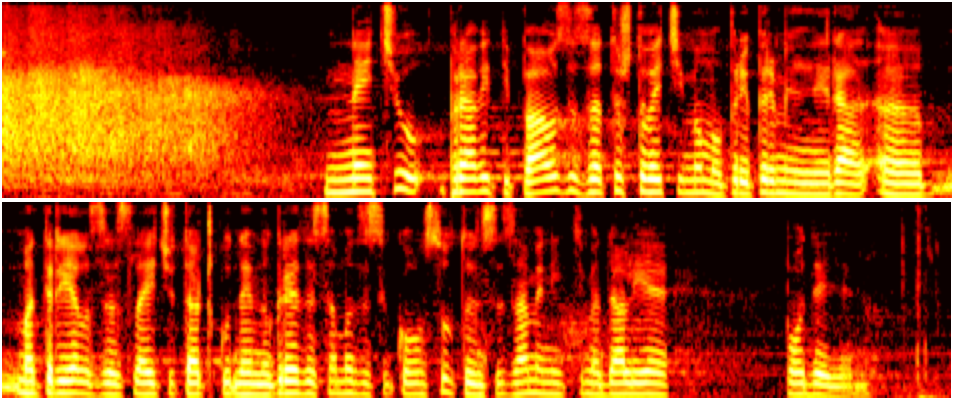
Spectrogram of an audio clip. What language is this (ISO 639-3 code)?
srp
